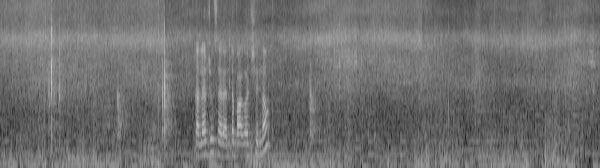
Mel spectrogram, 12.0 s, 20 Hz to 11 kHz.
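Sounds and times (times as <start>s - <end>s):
meat sizzling in a pot: 0.0s - 12.0s.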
